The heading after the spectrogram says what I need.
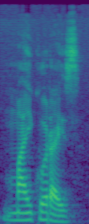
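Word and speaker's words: mycorrhiza: माइरोजा, ठीक है ना, माइकोराइज। तो इस तरह से इसको प्रोनाउंसिएशन आप लोग देख लेना, माइकोराइजा बोलते हैं इसको, ठीक है।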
